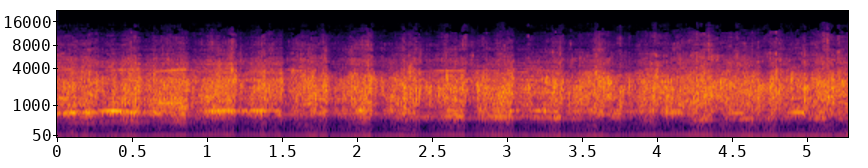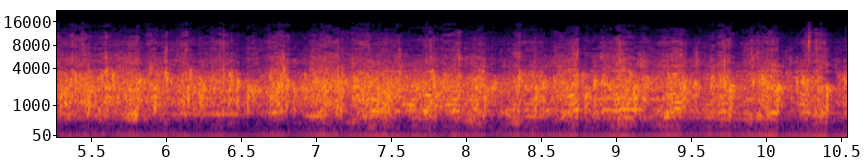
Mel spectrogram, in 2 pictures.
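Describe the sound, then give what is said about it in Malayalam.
Church audience clapping in praise to God during a worship service, a dense, sustained wash of hand claps that holds at steady loudness for about ten seconds. “അകത്ത് വെളിപ്പാട് കിട്ടിയ ആളുകൾ മാത്രം കൈയടിച്ച് ദൈവത്തിന് സ്തോത്രം ചെയ്യാ.”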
